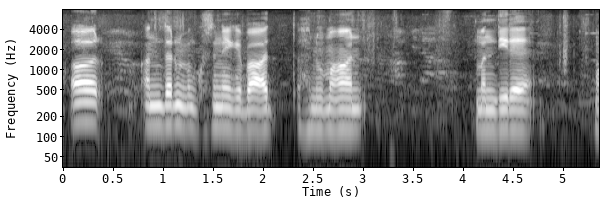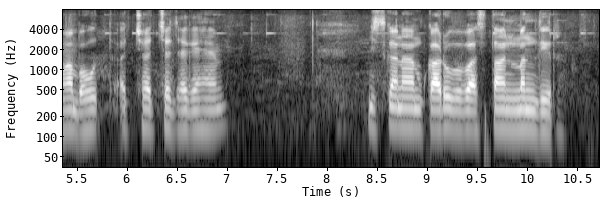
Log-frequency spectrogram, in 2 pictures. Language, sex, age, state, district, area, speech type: Urdu, male, 18-30, Bihar, Supaul, rural, spontaneous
